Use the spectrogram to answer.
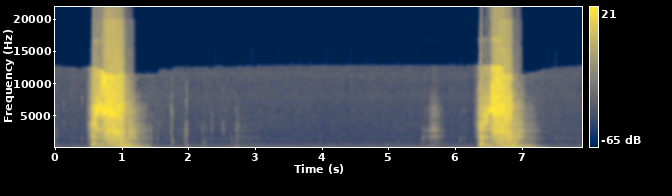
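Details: Two loud, explosive sneezes about six seconds apart, each a sharp forceful burst of air; ordinary sneezing.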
